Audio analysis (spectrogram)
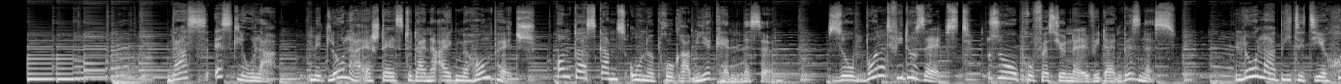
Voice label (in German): narrator Erklärfilm; Lola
